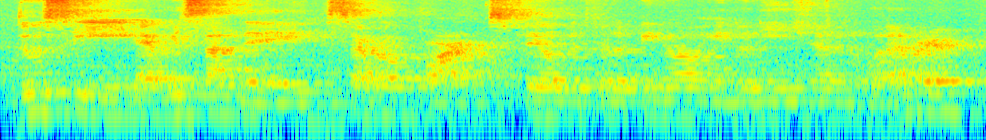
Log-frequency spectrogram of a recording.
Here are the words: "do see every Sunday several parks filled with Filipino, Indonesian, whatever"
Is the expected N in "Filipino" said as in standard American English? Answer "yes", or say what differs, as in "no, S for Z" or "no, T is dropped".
yes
